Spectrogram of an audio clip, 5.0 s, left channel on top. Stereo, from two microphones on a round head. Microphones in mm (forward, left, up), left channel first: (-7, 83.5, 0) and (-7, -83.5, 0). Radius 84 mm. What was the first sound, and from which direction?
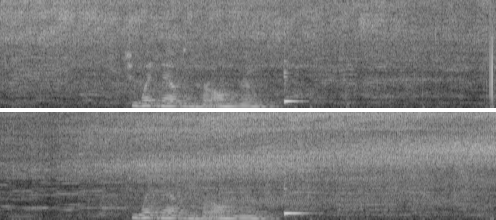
A woman speaking, 45° left (ahead or behind).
